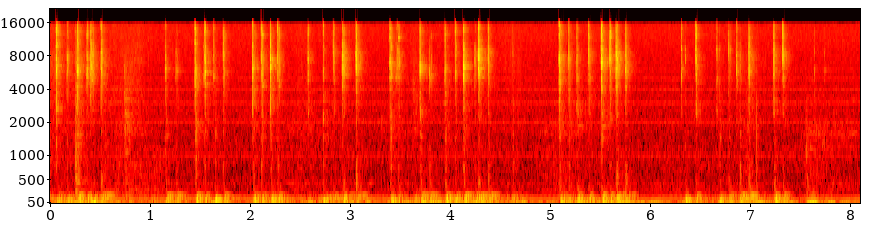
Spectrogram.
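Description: Typing on a computer keyboard in short runs of keystrokes with brief pauses between words, over a steady low hum.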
